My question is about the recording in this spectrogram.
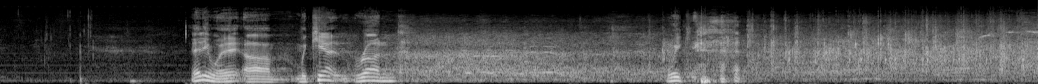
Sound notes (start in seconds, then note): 3.2 audience laughing; 7.6 laughs; 10.1 audience applauding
